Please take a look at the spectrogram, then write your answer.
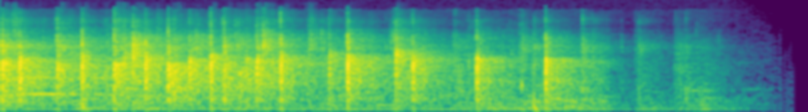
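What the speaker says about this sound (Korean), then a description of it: "이한이한테 한번 박수로 축하하도록 하겠습니다" A Korean church youth group claps to celebrate a member's birthday, a small room of hands clapping in quick uneven bursts that thin out and stop after a few seconds.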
